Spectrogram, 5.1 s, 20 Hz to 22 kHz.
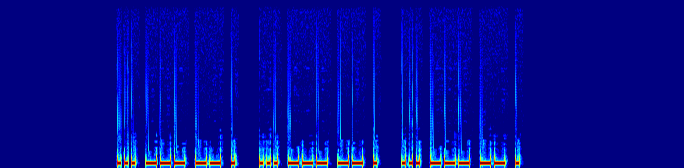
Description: Morse code, heard as a keyed tone, about 44 wpm, 700 Hz. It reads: SOME SOME SOME
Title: Top 200 Words Repeated 45wpm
